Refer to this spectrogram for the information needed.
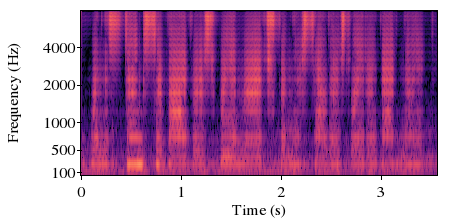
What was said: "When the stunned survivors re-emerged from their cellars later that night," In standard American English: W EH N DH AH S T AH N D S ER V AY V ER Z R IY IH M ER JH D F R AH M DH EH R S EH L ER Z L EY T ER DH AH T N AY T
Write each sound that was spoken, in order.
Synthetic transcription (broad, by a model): W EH N DH AH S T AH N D S ER V AY V ER Z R IY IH M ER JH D F R AH M DH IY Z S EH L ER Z L EY T ER DH AH T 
